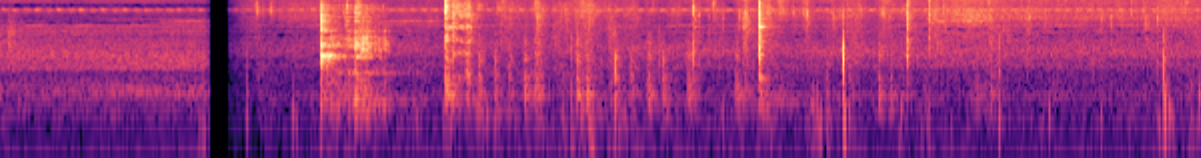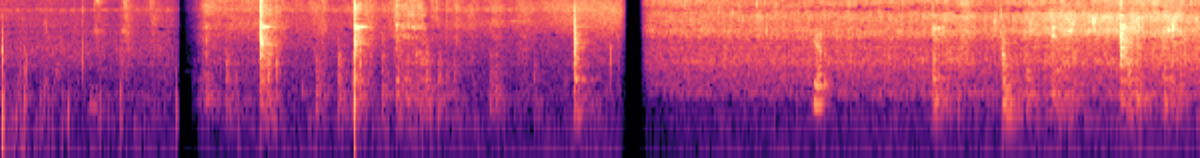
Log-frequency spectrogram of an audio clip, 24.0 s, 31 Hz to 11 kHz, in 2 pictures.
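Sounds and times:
light sizzle: 0.1 - 24.0
metal spoon scraping a wok: 3.3 - 5.1, 14.0 - 18.1, 21.3 - 24.0.

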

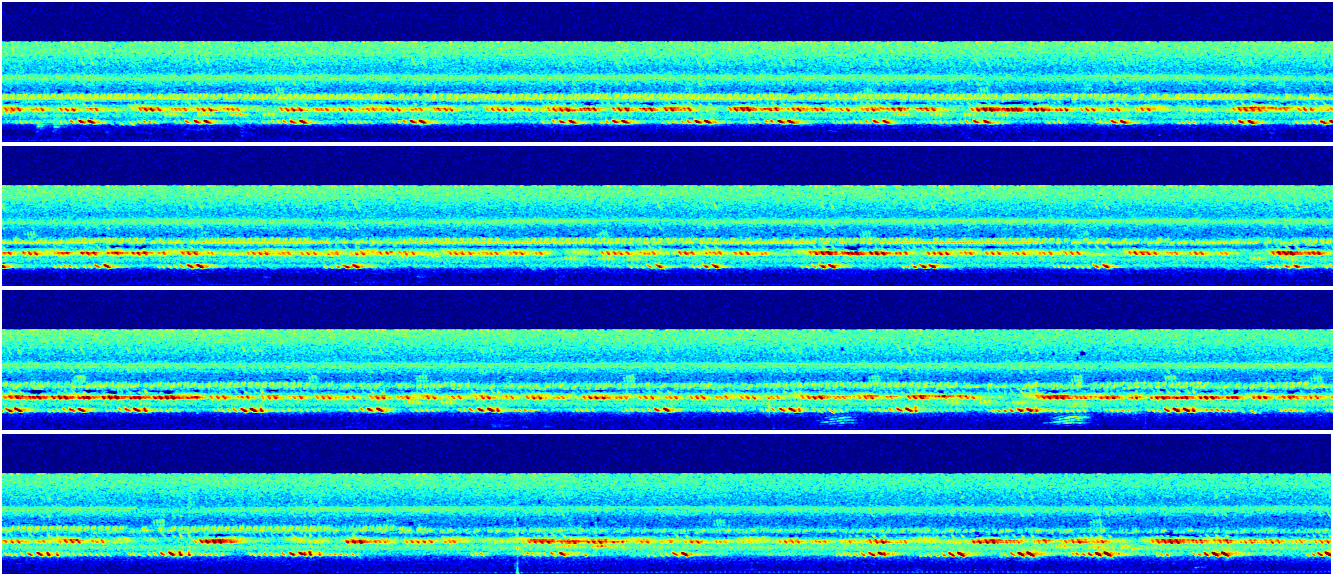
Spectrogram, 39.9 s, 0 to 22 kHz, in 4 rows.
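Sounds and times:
continuous high insect trill: 0.0 - 39.9
insects chirping: 0.0 - 39.9.

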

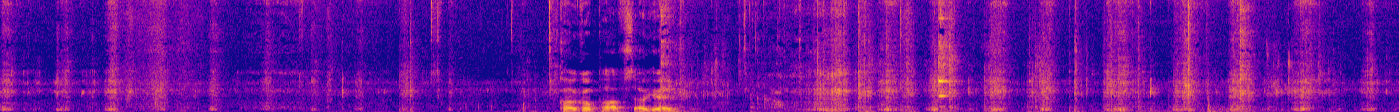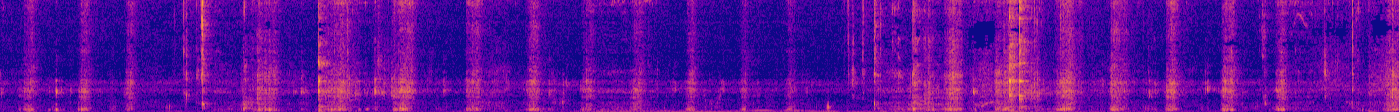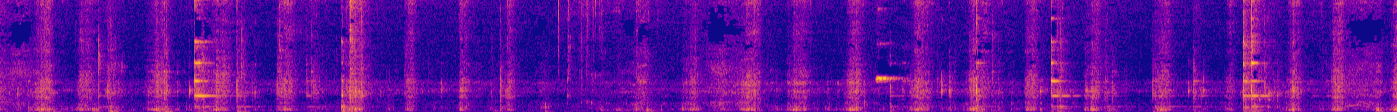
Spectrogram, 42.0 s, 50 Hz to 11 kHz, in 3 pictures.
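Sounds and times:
person chewing crunchy cereal: 0.0 - 5.6, 6.4 - 41.9
metal spoon clinking bowl: 29.9 - 31.5, 37.7 - 39.2, 39.9 - 40.8.

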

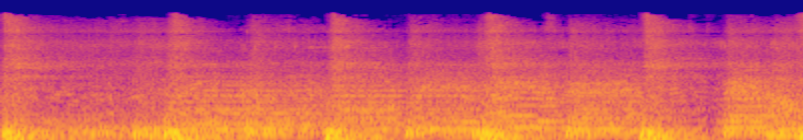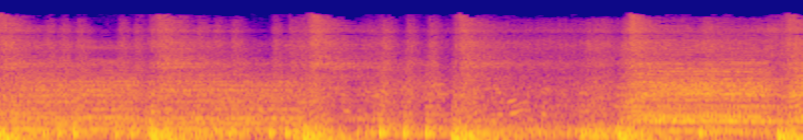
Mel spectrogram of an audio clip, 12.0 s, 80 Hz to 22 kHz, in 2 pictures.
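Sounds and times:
music: 0.0 - 12.0
crowd singing: 0.4 - 7.7, 10.6 - 12.0
bass drum beat: 4.8 - 12.0.

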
